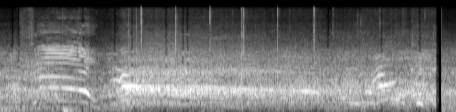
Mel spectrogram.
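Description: A man close by shouts and cheers.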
